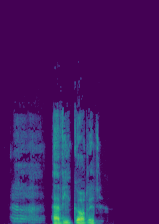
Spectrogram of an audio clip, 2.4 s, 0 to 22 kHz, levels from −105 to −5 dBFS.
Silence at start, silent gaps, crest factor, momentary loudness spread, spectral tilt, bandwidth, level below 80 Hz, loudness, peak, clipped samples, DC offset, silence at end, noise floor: 0.2 s; 0.70-0.75 s; 22 dB; 23 LU; -6.5 dB/octave; 12 kHz; -68 dBFS; -30 LUFS; -12 dBFS; under 0.1%; under 0.1%; 1 s; -53 dBFS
